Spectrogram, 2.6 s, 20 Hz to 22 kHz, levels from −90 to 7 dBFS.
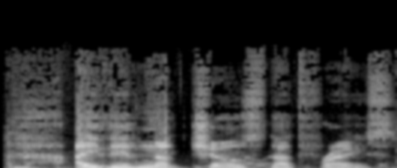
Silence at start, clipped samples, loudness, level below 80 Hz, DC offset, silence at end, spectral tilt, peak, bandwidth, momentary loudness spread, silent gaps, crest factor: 0.05 s; under 0.1%; -14 LUFS; -42 dBFS; under 0.1%; 0.05 s; -5 dB/octave; 0 dBFS; 15.5 kHz; 10 LU; none; 14 dB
